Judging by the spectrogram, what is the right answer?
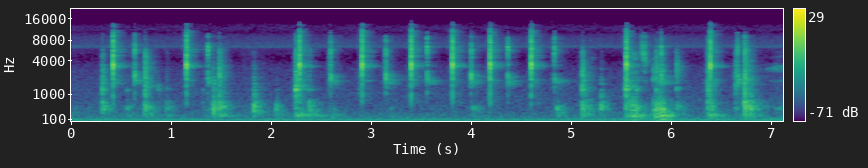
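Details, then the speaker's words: Ariens riding mower with electric fuel pump, key on after carburetor rebuild and reinstall, checking for flooding: sharp dry ticks about one or two a second in a quiet room, fuel pump clicking normally. "I really left the key on because you can hear it clicking already"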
